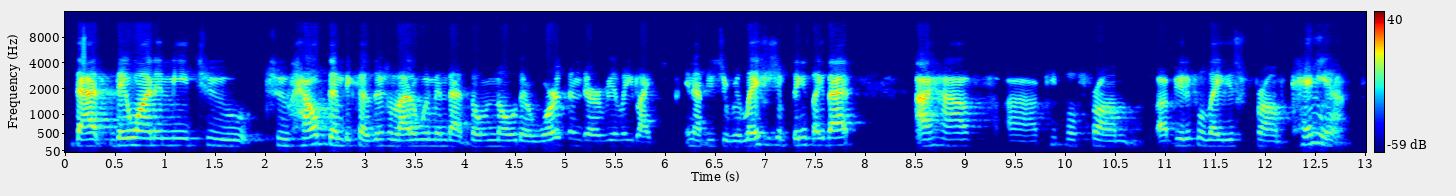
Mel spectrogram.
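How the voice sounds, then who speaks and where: In a Spanish accent, a woman speaks at a moderate pace with fairly even intonation. Her loudness swings widely. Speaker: spiritual teacher and life coach. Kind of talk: interview. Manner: halting, many fillers and repetitions.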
